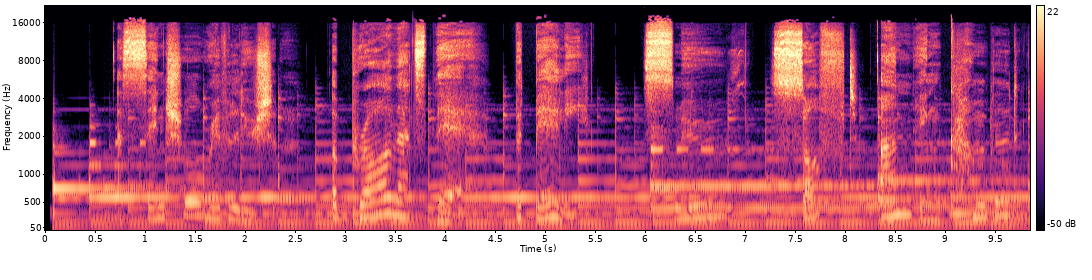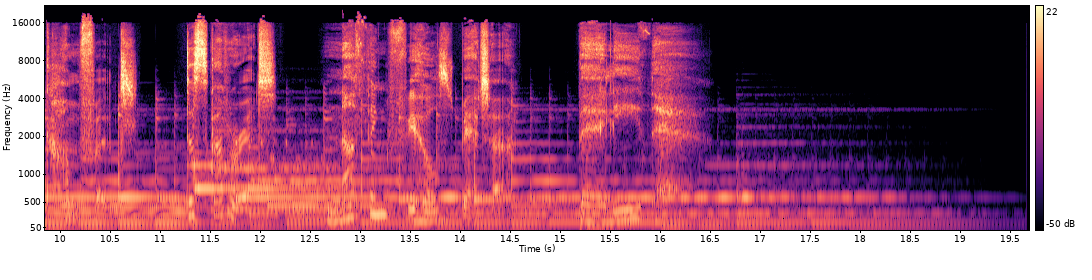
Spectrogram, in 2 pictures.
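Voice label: English Soft Sell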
